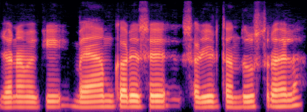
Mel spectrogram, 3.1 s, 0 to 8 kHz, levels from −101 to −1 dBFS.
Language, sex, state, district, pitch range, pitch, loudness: Bhojpuri, male, Bihar, Saran, 140-150 Hz, 145 Hz, -17 LUFS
